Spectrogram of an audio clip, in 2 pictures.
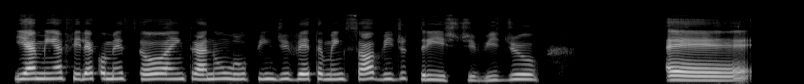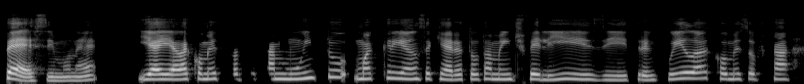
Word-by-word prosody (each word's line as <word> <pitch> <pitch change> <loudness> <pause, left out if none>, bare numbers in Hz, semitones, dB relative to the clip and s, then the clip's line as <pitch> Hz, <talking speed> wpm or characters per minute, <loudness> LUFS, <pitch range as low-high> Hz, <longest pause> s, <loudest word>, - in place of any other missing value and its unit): e 255 +1 +4
a 255 - +10
minha 260 +1 +1
filha 255 0 0
começou 255 -2 0
a 250 0 +2
entrar 250 -2 +1
no 255 +1 -1
looping 250 +1 -3
de 250 +1 -4
ver 240 +1 +3
também 245 -1 -2
só 245 +3 +1
vídeo 250 +2 -6
triste, 210 -3 -4
vídeo 205 +6 -3 1.3
Eh, 190 -2 +5 0.6
péssimo, 175 - +5
né. 185 +4 -4 0.4
E 240 -2 +3
aí 235 0 +8
ela 235 +1 +5
começou 255 +1 -4
a 240 - -6
ficar 250 +1 -6
muito 285 - -2
uma 255 0 -1
criança 255 -1 -3
que 255 0 -10
era 225 0 0
totalmente 240 0 -4
feliz 230 -1 -2
e 205 0 -6
tranquila 250 +7 -2
começou 245 0 -5
a - - -23
ficar 240 0 -4
245 Hz, 140 wpm, -22 LUFS, 220-255 Hz, 1.3 s, a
